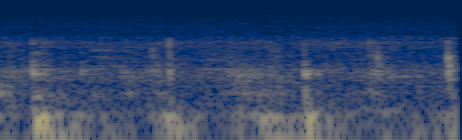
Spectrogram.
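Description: Close-up chewing of milk-soaked tres leches cake: soft wet mouth sounds with a few small clicks.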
